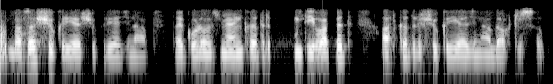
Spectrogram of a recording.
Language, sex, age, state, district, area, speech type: Kashmiri, male, 18-30, Jammu and Kashmir, Srinagar, urban, conversation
